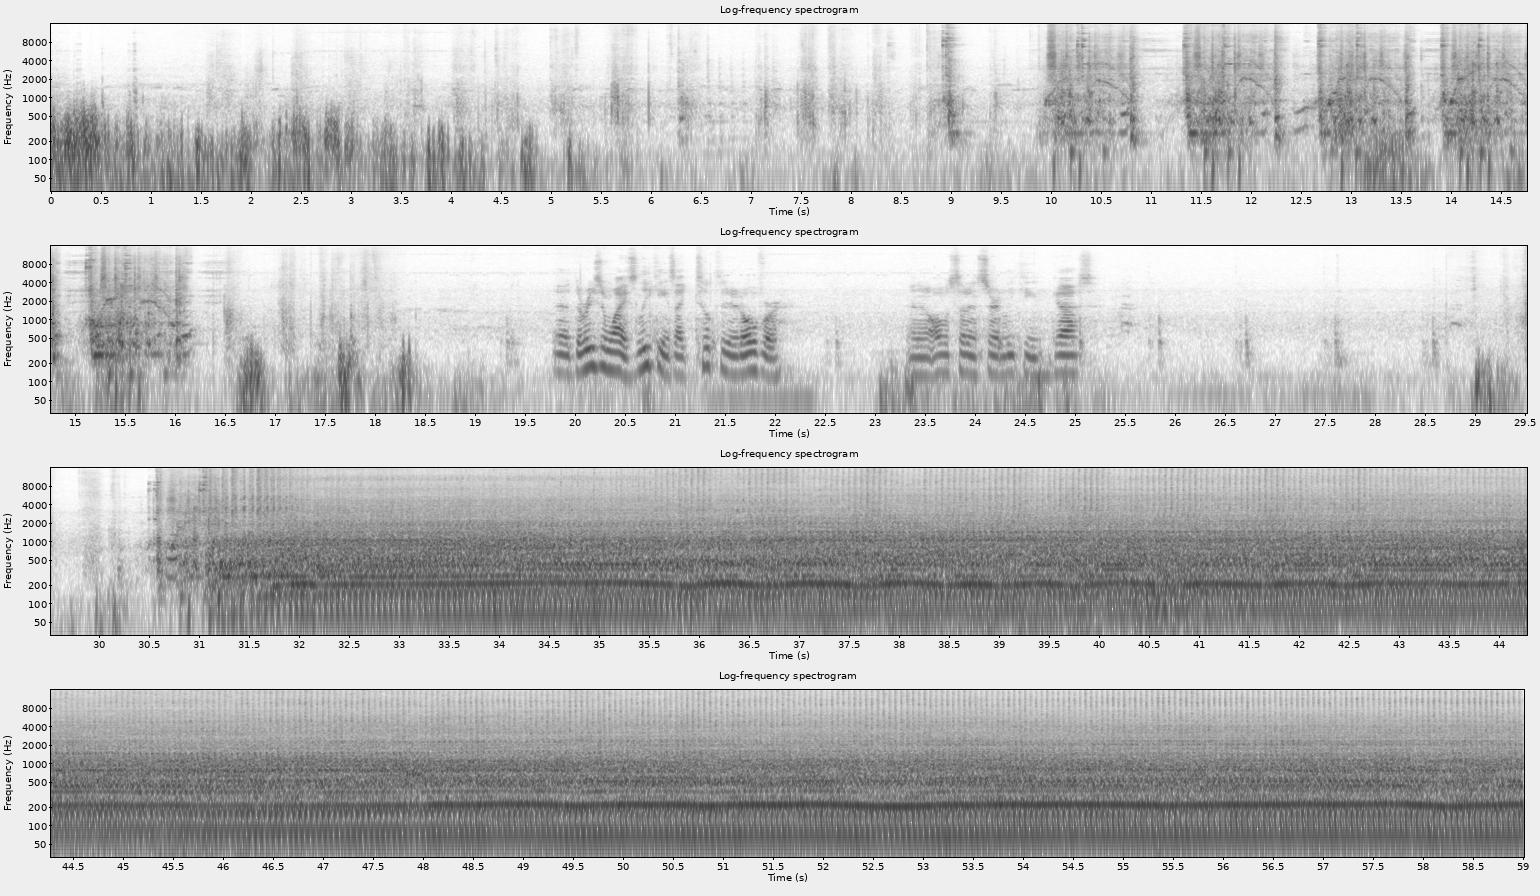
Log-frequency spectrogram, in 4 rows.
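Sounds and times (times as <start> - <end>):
lawnmower engine running: 8.8 - 17.2, 30.4 - 59.0
faint rattles: 8.9 - 16.8.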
